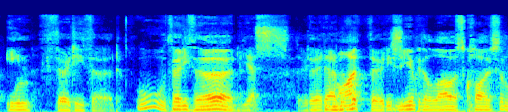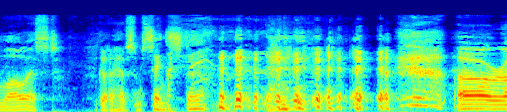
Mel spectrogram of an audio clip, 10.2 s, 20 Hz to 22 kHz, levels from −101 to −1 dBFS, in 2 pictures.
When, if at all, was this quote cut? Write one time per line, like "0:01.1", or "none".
0:03.1
0:04.1
0:04.6
0:06.0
